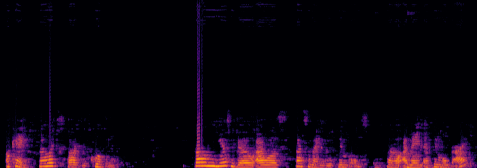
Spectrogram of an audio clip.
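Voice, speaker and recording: A woman with a Dutch accent talks at a very slow pace with long, frequent pauses. Her pitch is fairly high, her intonation lively, and her loudness swings widely. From Netherlands. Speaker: quilting and knitting video blogger. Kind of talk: casual video podcast, tutorial-style show-and-tell. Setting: home sewing room.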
